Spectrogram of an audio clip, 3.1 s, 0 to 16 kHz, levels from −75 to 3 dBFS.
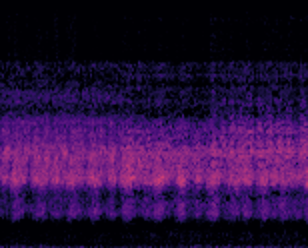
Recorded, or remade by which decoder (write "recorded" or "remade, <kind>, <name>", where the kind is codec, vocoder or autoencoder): recorded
